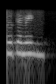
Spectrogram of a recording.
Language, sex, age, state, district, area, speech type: Gujarati, female, 18-30, Gujarat, Mehsana, rural, conversation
